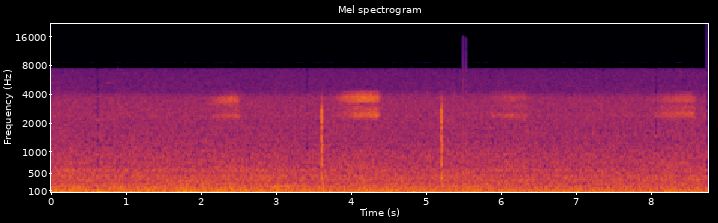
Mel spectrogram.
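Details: On 24 September 2021 at Théding, France, barn owls give four to five short hissing calls of uneven strength, punctuated by two sharp clicks, above a droning background.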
